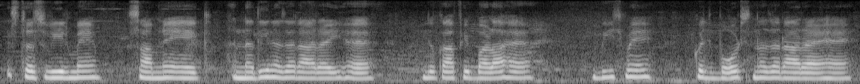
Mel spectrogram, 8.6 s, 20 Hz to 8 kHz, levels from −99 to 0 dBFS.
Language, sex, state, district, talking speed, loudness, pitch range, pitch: Hindi, male, Bihar, Saran, 155 wpm, -24 LUFS, 160-180 Hz, 170 Hz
